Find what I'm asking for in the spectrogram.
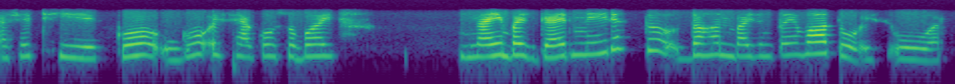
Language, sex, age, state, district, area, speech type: Kashmiri, female, 30-45, Jammu and Kashmir, Bandipora, rural, conversation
